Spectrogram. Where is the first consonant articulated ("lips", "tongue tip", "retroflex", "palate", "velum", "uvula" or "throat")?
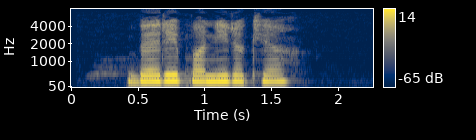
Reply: lips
